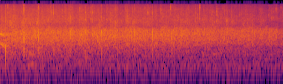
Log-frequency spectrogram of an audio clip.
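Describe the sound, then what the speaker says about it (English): A large conference audience at a national nursing forum applauds steadily, dense clapping filling the room at even loudness for several seconds, with no voices over it. "One more round of applause for the Nursing Trailblazers."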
